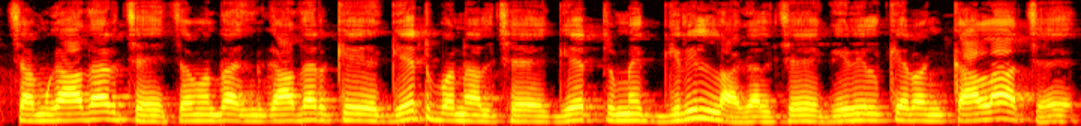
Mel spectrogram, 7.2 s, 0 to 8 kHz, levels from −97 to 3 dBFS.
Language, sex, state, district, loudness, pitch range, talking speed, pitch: Maithili, male, Bihar, Samastipur, -19 LUFS, 135-155 Hz, 140 wpm, 145 Hz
